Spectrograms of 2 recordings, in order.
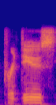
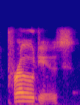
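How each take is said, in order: First: The stress is on the second syllable. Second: The stress is on the first syllable. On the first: It means to make something, a verb. "the verb produce as a verb" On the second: It names farm foods, a noun. "first syllable stress because it's a noun"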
